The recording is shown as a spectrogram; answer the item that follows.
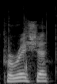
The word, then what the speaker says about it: parrilla: The place to enjoy a beautifully prepared steak is at one of the many steakhouses, called parrillas, pronounced parrilla in the Argentinian dialect.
